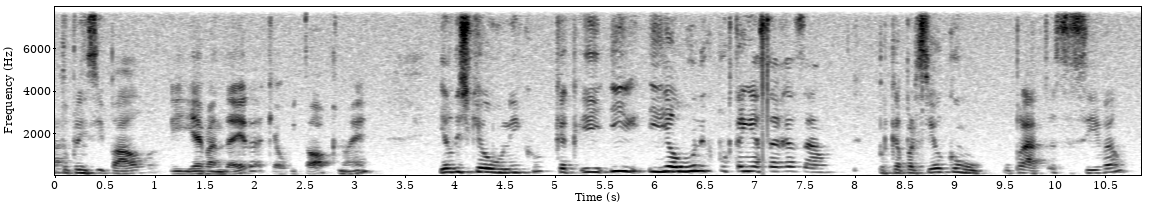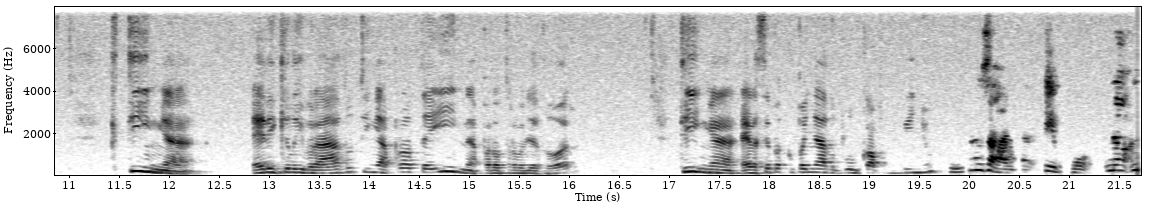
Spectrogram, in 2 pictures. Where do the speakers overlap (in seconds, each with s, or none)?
none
